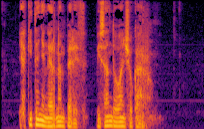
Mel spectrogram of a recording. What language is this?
Galician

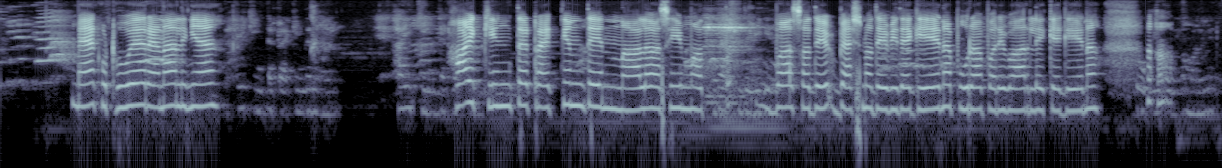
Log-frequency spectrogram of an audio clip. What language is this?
Dogri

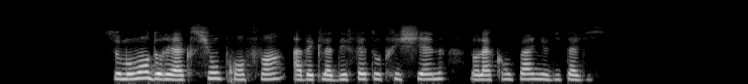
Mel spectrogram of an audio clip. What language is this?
French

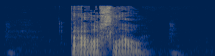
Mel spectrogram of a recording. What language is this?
Slovak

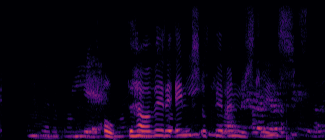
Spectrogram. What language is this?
Icelandic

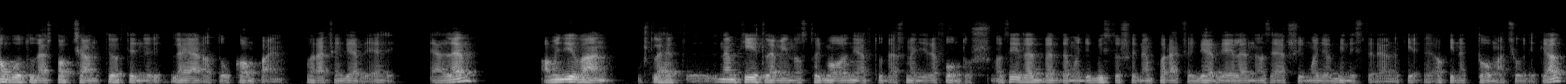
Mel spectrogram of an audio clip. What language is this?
Hungarian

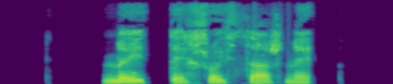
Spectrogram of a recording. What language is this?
Matsés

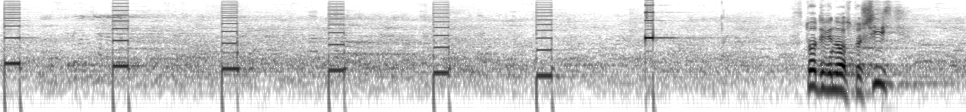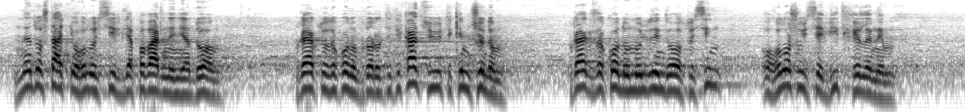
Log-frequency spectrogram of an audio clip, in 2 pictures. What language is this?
Ukrainian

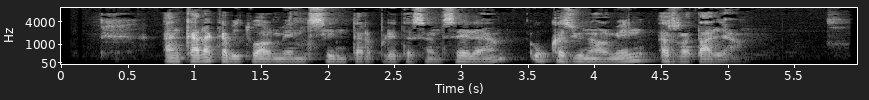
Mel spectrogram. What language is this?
Catalan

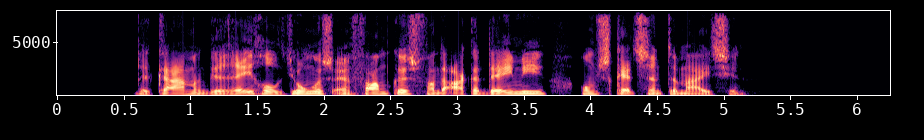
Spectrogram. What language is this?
Western Frisian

